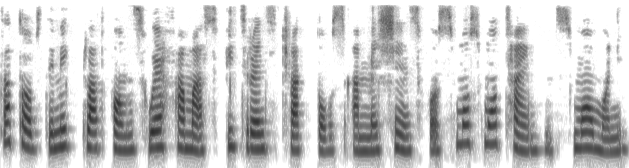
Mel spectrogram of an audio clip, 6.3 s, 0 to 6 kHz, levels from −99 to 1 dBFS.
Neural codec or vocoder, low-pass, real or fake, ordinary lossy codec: none; 5.4 kHz; real; MP3, 48 kbps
